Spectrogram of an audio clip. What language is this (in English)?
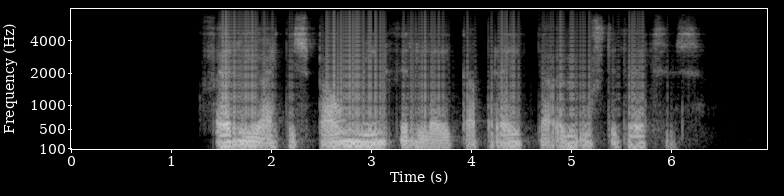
Icelandic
